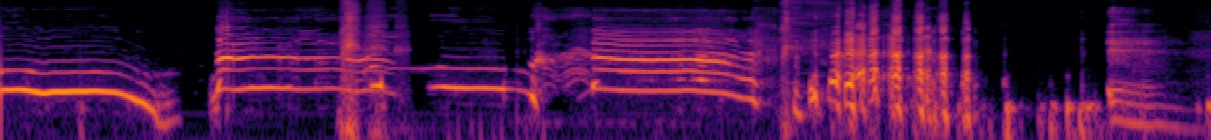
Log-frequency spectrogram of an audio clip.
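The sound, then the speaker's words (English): A female dog that doesn't know how to bark lets out a series of long, high, wavering screams and yowls, with a few sharp broken cries in between, loud, no ordinary barks at all. “She can't, she doesn't know how to bark. The Wolves, so she just screams.”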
